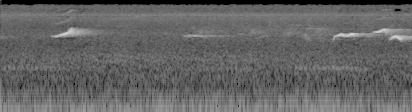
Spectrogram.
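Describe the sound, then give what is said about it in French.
Small birds chirp faintly on a very calm plot of land in open nature, a brief high call early on, then a short cluster of tweets near the end over soft background hush. “Je suis sur un terrain où c'est très calme, je suis en pleine nature, il n'y a pas un bruit, les petits oiseaux, je suis seule au monde, j'en avais besoin.”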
